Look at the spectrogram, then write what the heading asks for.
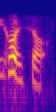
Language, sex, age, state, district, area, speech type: Assamese, female, 18-30, Assam, Golaghat, urban, conversation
